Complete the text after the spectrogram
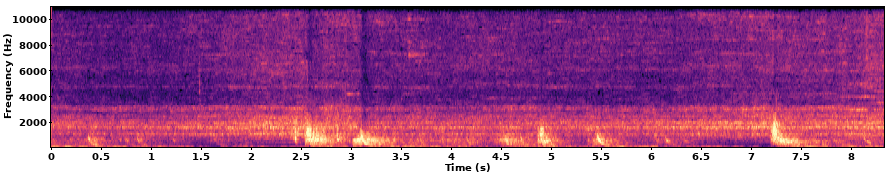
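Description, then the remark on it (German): Eerie singing lake ice on the frozen Ammersee: repeated descending pew-like zings and low booming thuds at irregular intervals over a steady low hum, fairly loud, with no talking. “Also, hier kommt das Eissingen vom Ammersee.”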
